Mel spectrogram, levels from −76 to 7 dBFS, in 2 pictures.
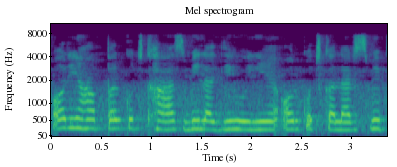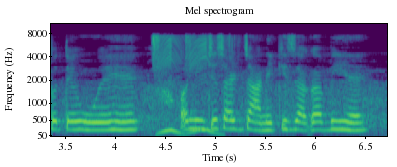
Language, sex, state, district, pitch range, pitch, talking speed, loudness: Hindi, female, Uttar Pradesh, Jalaun, 230-250 Hz, 240 Hz, 215 wpm, -15 LUFS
